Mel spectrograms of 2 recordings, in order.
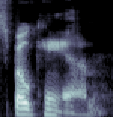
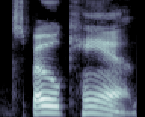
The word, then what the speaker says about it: Spokane: wrong okay it's pronounced Spokane Spokane spoken Spokane Spokane it spoke like a bike it spoke like a bike and then there's a can in that smoke oh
